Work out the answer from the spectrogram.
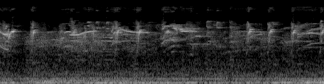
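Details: Venezuelan red siskin recorded 25 June 2022, singing quick bursts of high chirps and short slurred whistles repeated several times, with a faint low hum behind.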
